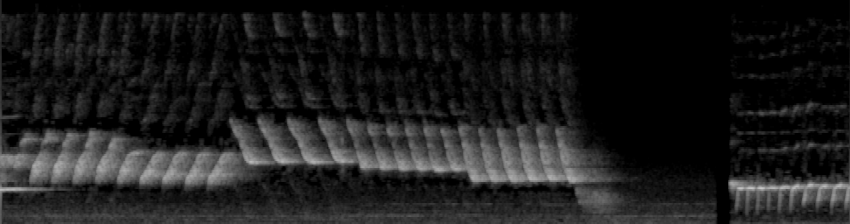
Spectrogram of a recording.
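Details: Singing canary delivering fast repeated trill phrases stepping up and down in pitch, a short falling buzzy slur, a brief pause, then a lower rolling trill.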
